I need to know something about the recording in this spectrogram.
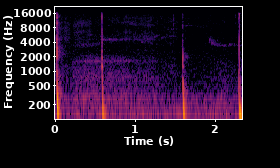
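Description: Three short, sharp taps of a stylus tip on an iPad's glass screen, one at the start, one about half a second in and one about a second and a half in, with near silence between.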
